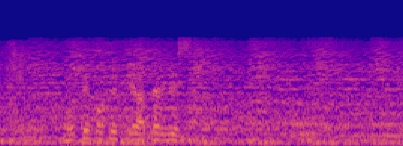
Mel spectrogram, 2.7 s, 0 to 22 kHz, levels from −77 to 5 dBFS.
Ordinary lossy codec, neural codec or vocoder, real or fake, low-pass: Opus, 16 kbps; vocoder, 44.1 kHz, 80 mel bands, Vocos; fake; 7.2 kHz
